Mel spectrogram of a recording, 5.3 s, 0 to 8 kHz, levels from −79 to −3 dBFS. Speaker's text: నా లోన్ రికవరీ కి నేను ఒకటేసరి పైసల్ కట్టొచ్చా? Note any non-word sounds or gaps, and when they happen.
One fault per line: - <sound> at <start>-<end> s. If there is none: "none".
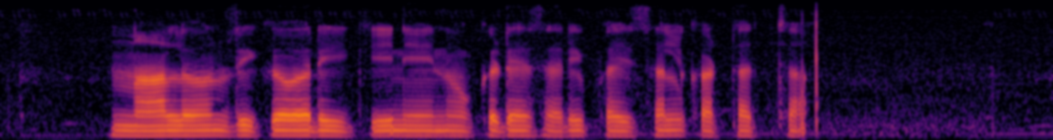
none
